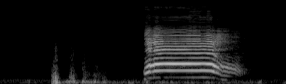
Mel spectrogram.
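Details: Goat screaming with one long, loud, steady bleat of nearly a second, rich in harmonics and ending in a downward slur, after a few soft thumps and clicks.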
